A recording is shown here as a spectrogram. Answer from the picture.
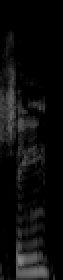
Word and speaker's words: Seine: teams coming down the river, the famous river Seine. Is that the way it's pronounced? Seine River, yep.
